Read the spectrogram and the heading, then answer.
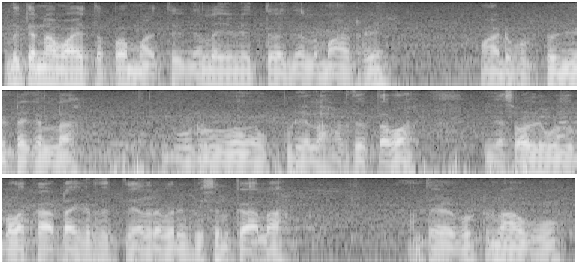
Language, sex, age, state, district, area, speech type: Kannada, male, 30-45, Karnataka, Vijayanagara, rural, spontaneous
